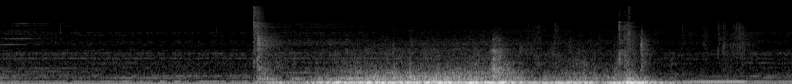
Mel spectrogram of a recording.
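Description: Seibu 2000 series electric train heard from inside a motor car: a steady low hum, then a sudden burst about two and a half seconds in. A loud low rumble with a couple of clacks follows for about four seconds before the hum settles back.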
